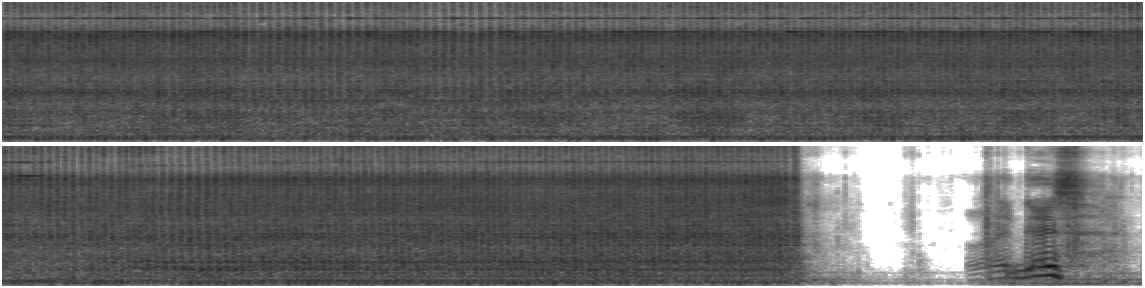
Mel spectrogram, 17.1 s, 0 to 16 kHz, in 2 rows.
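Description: A power tool runs at low speed tightening the rear shock bolts on a 2010 Mazda 3, a loud, continuous rattling hammer close by for about fourteen seconds, then it stops and a short voice follows.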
